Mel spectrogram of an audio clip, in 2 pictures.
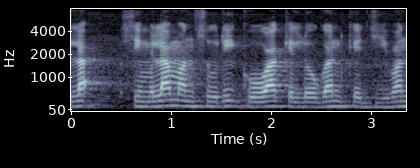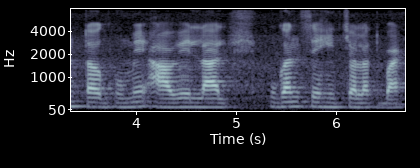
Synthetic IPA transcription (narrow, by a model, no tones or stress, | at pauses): sɪmlamənsuːɾiɡoːʋakeloːɡənked͡ʒiːʋənt̪əɡʱuːmeʔaːwelaːl | ʊɡənseɦĩt͡ʃələt̪baːʈʰ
